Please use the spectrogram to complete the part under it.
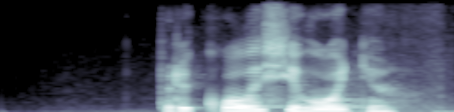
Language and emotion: Russian, neutral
